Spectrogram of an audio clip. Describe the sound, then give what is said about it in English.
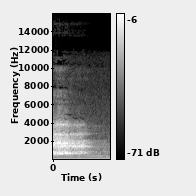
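A deep release breath exhaled through the mouth during guided breathing, a single soft airy rush that starts fullest and gradually fades away. “Come to take a deeper breath in. Exhale through your mouth for a release breath.”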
